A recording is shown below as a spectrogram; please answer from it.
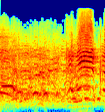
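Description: Several voices talking excitedly over one another, with one high voice loudest shortly before the end.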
